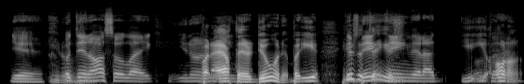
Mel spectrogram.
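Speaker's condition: No condition

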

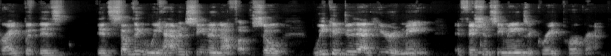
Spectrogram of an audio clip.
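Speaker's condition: No condition

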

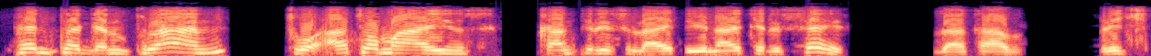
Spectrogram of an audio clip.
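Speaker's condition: No condition

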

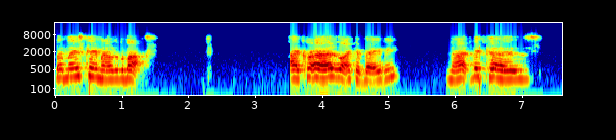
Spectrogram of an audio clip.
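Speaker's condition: Cerebral palsy; severe rotator cuff tear

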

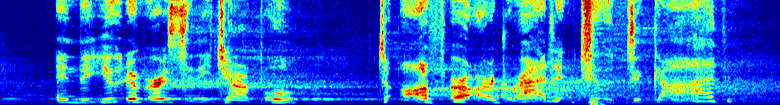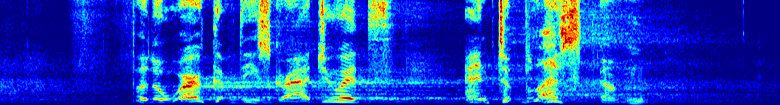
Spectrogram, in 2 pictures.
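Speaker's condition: Dysphonia; not painful

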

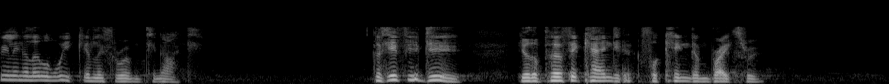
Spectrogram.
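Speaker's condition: Cleft palate, Pierre Robin syndrome

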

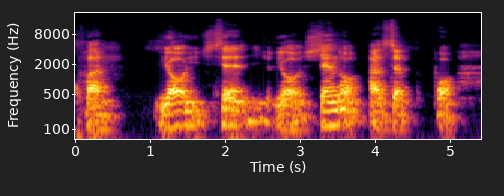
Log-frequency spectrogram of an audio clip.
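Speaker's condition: Aphasia; about seven years since onset; working on getting speech back; thinks clearly, knows words in head but cannot get them out, fillers, repetitions, word-finding errors, short phrases

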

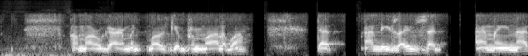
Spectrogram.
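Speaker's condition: Stroke; slurred speech at times

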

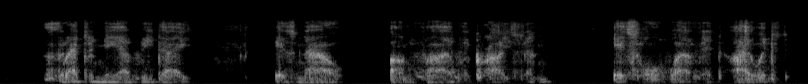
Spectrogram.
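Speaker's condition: Laryngectomy after cancer; cancer survivor

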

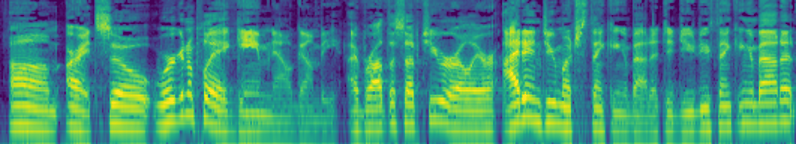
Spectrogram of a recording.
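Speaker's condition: No condition

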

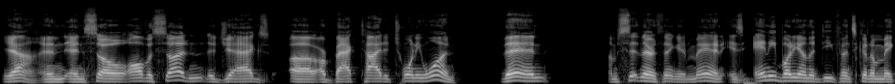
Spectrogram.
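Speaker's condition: No condition

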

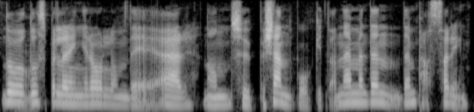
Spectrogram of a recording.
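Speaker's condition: No condition

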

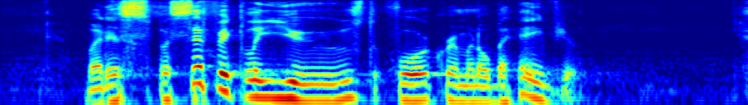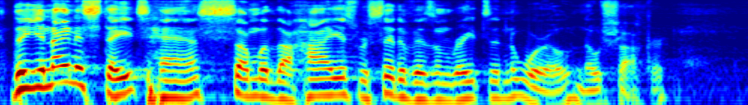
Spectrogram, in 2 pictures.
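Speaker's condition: No condition

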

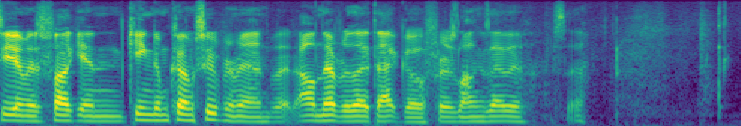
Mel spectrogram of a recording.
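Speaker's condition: No condition

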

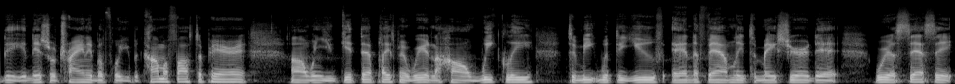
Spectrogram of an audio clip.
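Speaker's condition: No condition

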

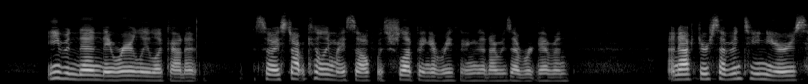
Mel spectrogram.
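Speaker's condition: Bilateral cleft lip and palate; congenital; without partial air escapes to nasal passage, mushy unclear speech, could not roll r's, now improved

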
